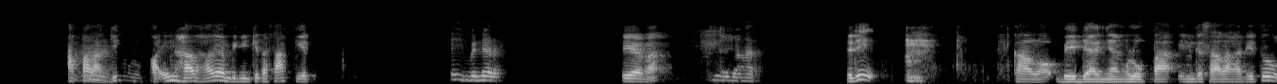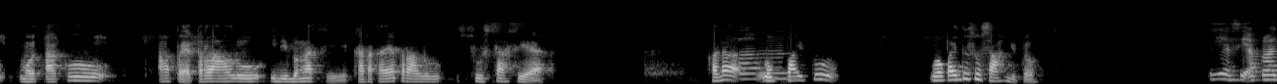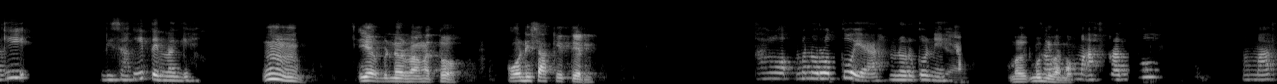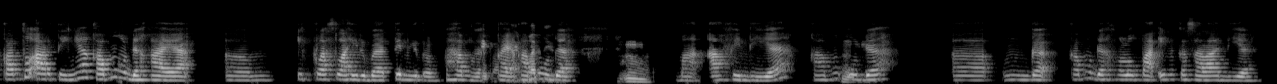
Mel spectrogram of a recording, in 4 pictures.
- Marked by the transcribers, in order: distorted speech; other background noise; throat clearing; tapping; throat clearing; wind
- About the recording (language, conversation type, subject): Indonesian, unstructured, Apakah kamu pernah merasa sulit memaafkan seseorang, dan apa alasannya?
- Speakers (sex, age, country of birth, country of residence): female, 25-29, Indonesia, Indonesia; male, 20-24, Indonesia, Indonesia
